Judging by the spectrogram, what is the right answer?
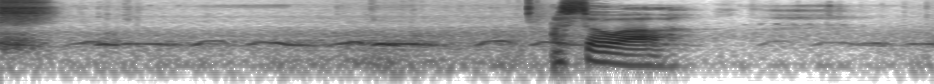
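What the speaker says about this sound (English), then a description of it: "They're like going to town over there. Like all the birds are going." Many birds call outdoors in the morning, a repeated soft cooing hoot running steadily in the background with scattered chirps, briefly interrupted by a loud close clatter and a short spoken word.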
